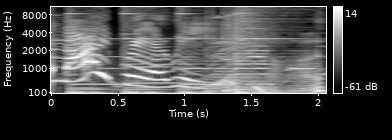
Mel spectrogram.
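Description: The last line of a children's sing-along song: singers hold out the final word "library" over light instrumental backing, with a bright chiming tinkle in the accompaniment.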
